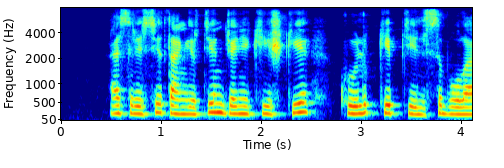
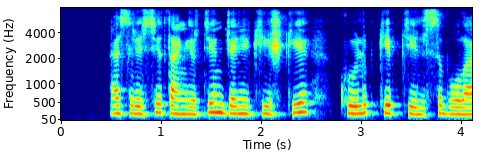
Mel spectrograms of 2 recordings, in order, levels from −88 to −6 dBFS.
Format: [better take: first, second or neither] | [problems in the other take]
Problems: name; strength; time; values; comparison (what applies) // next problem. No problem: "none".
first | noise reduction (neural mask model Resemble Enhance denoiser)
